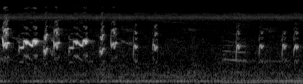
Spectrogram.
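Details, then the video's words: Sooty-headed bulbul recorded as song filler for magpie robins: a loud bubbly burst of chirpy whistled notes, then scattered short sharp chips that fade toward the end. "MP3 suara kutilang isian Kacer"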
